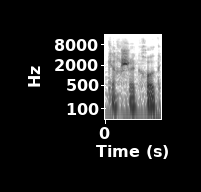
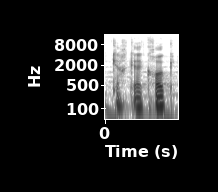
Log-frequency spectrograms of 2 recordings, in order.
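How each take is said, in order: First: The middle syllable has a 'sh' sound. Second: The middle syllable has a 'k' sound. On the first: This is how it used to be said. The speaker calls it wrong. "Moi je disais Karchakroc à l'époque" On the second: This is how it is properly said. The speaker calls it right. "je crois que ça se dit Carcacroc"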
